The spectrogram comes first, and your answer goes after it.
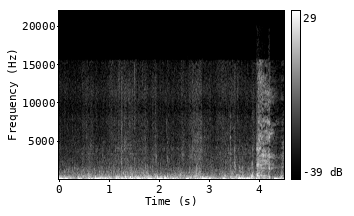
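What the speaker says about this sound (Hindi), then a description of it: "इस टाइम जो हमारी बोट जा रही है वो जा रही है लाइब्रेरी की तरफ को" A small tourist boat moving across Nainital lake in cool, rainy weather, with a steady low rumble of motor and water washing alongside, plus wind buffeting the microphone and a brief louder swish near the end.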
